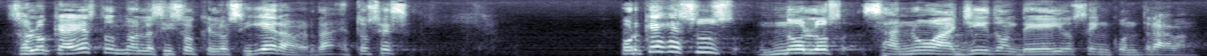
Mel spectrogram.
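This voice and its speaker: A man's voice: a little high, expressive, normal speed. A male pastor preaching a sermon, asking the congregation question after question with rising and falling emphasis.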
